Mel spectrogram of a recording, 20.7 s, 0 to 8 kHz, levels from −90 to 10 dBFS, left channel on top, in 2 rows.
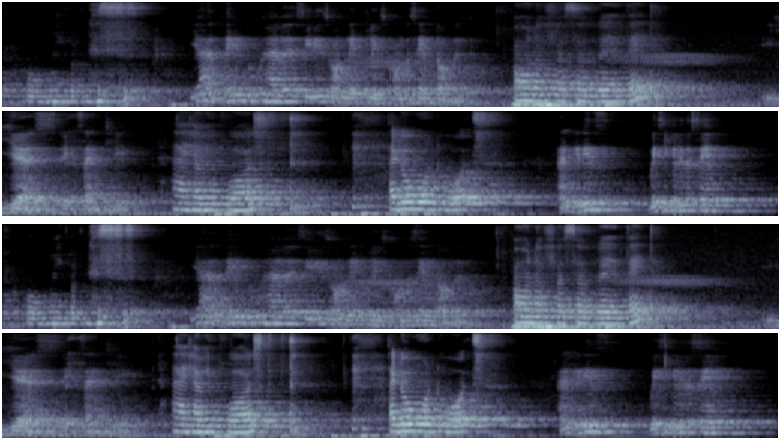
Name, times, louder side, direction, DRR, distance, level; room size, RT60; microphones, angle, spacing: voice 1, 0.3-1.8 6.8-8.8 12.6-13.9 14.2-14.3 15.0-16.9, right 1 dB, 35° right, 4 dB, 1.1 m, -22 dB
voice 2, 2.5-6.3 10.1-12.1 17.8-18.7 19.0-19.9, left 1 dB, 85° left, 1 dB, 1.9 m, -29 dB
sound 1, 4.3-11.4, right 1 dB, 25° left, 3.4 m, -48 dB
12.5 x 10.5 x 5.5 m, 2.4 s
head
